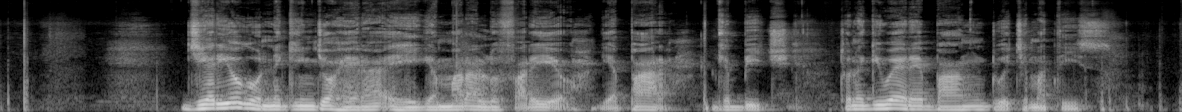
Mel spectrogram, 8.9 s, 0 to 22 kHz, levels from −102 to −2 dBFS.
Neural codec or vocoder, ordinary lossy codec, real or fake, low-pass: none; none; real; none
